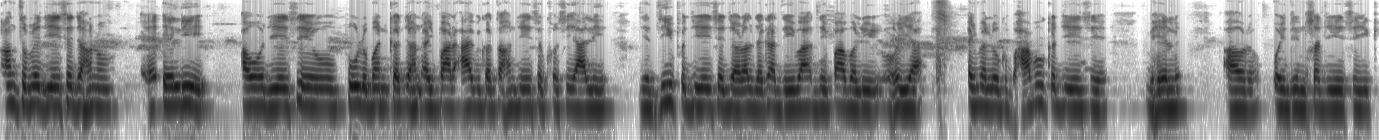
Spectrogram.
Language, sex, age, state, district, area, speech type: Maithili, male, 60+, Bihar, Muzaffarpur, urban, spontaneous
